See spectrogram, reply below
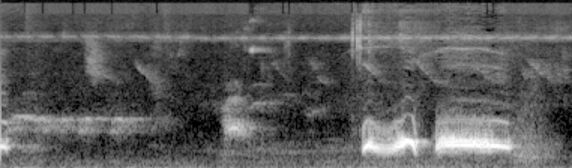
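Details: Javan spotted dove trapping-lure recording: a few faint brief notes, then one clear phrase of a wavering short note and a sustained mellow coo near the end.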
